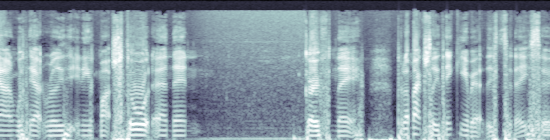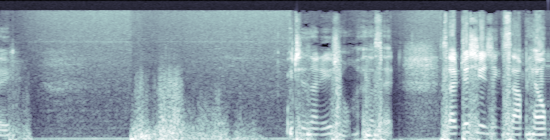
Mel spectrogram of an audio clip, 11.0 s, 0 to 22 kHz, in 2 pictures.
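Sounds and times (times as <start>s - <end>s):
low microphone hum: 0.0s - 11.0s
breath on microphone: 6.0s - 8.2s.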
